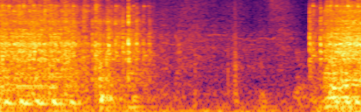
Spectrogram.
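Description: A sewing machine top stitches an anorak seam in a brief, rapid buzzing run that slows, pauses and then starts again at the end, heard up close.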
